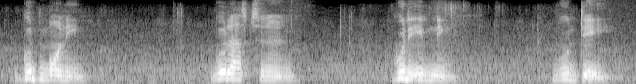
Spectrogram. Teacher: For routine, not warm greetings, we use the low rise tune.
